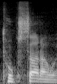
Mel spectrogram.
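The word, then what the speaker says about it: δόξα: 그것을 독사라고 해요. 독사. 그래서 독사라는 것을 발음으로 독사라고 이야기합니다.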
